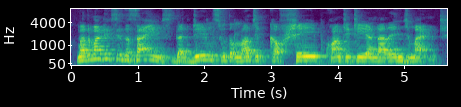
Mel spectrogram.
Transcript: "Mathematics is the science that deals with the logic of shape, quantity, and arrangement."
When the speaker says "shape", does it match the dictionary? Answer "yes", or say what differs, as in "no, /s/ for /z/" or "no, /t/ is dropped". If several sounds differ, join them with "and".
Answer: yes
